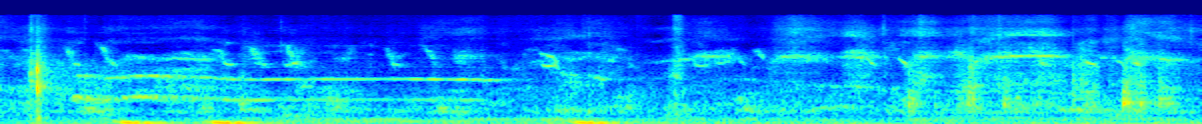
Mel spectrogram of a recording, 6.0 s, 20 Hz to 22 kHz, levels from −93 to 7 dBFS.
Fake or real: fake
